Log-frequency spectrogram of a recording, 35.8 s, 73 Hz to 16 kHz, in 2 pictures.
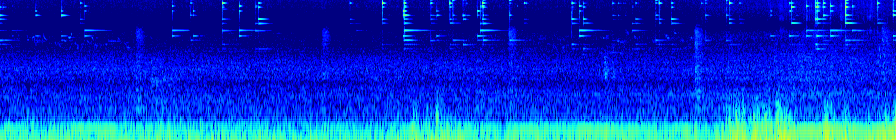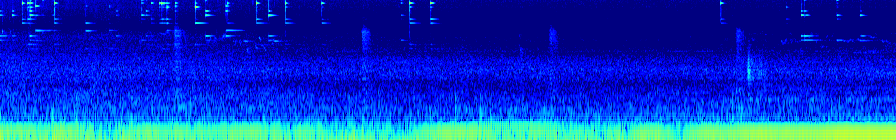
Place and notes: {"title": "Begraafplaats Sint Barbara, Laak, Niederlande - wind chimes at a grave in spring", "date": "2012-05-25 12:15:00", "description": "Chimes, birds, wind, backdrop of traffic. Part of Binckhorst Mapping Group. Binaural recording with Soundman OKM Klassik II.", "latitude": "52.07", "longitude": "4.34", "timezone": "Europe/Amsterdam"}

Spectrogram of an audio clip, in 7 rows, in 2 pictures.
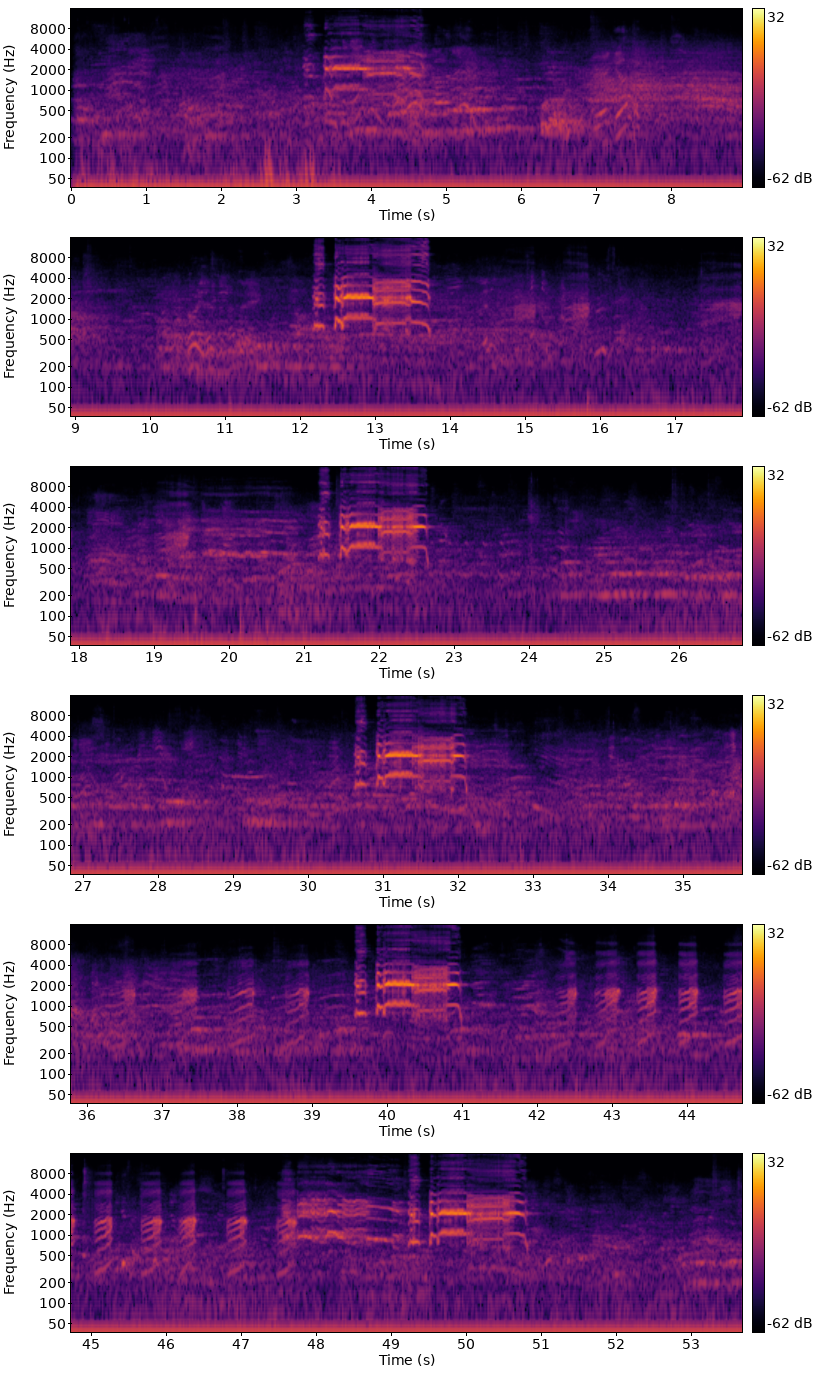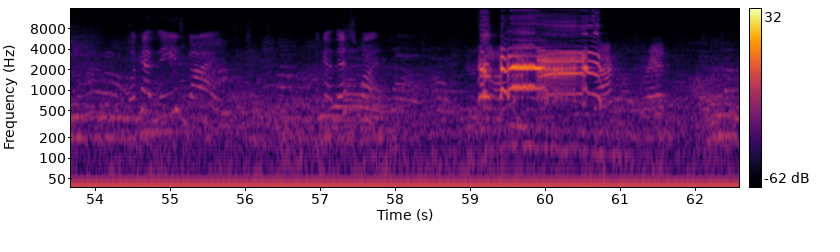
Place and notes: {"title": "Pacific National Exhibition, E Hastings St, Vancouver, BC, Canada - Chickens!", "date": "2008-08-25 01:02:00", "description": "Location: The agriculture barn at the Pacific National Exhibition.\nRecorder: Meri von KleinSmid.\nEquipment: Sony MZ-R70 and binaural mics.", "latitude": "49.28", "longitude": "-123.04", "altitude": "48", "timezone": "America/Vancouver"}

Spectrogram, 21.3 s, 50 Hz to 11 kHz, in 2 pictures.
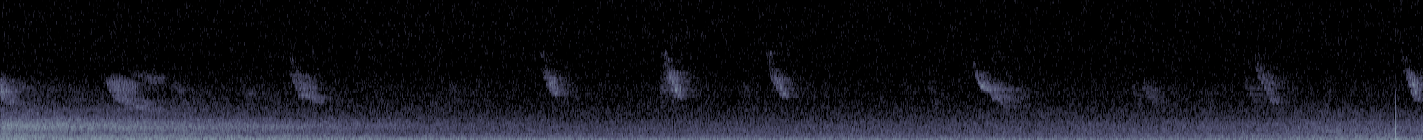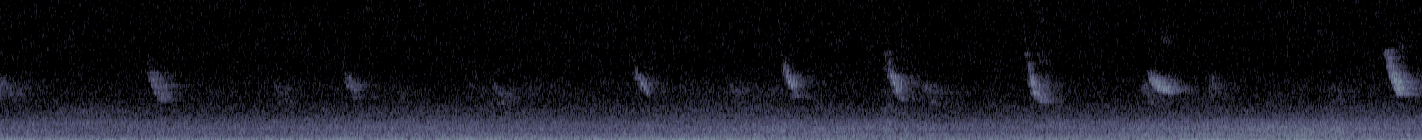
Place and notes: {"title": "Ven. de la Geôle, Sauveterre-la-Lémance, France - Bells at 12.00 – Cloches de midi.", "date": "2022-08-24 11:55:00", "description": "Insectes, oiseaux (hirondelles et pigeons) voitures distantes, cloches.\nInsects, birds (sparrows and pigeons) distant cars, bells.\nTech Note : SP-TFB-2 binaural microphones → Sony PCM-M10, listen with headphones.", "latitude": "44.59", "longitude": "1.01", "altitude": "122", "timezone": "Europe/Paris"}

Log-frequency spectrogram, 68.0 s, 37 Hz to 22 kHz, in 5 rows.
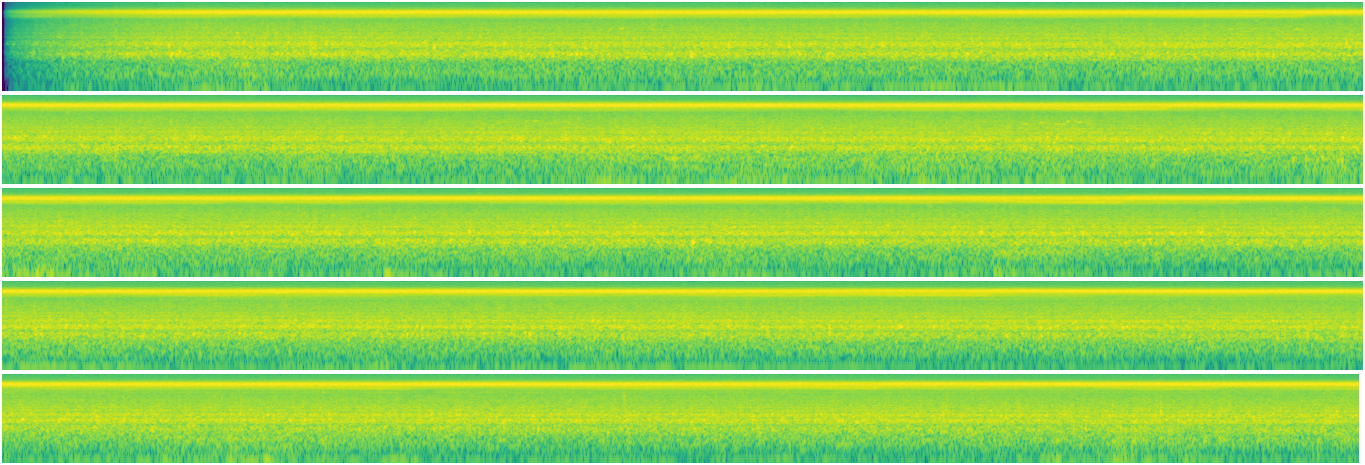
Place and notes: {"title": "TaoMi River, 紙寮坑桃米里 - The sound of the river", "date": "2016-07-27 15:58:00", "description": "Insect sounds, The sound of the river, The sound of thunder\nZoom H2n MS+XY +Spatial audio", "latitude": "23.94", "longitude": "120.93", "altitude": "494", "timezone": "Asia/Taipei"}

